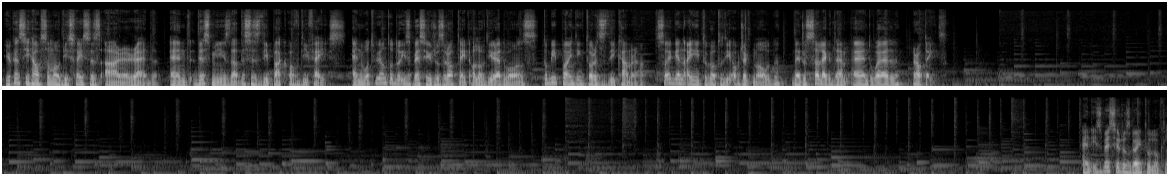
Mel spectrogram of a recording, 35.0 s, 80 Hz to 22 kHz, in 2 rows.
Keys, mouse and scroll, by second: 11.1 Tab, 11.7 r, 12.4 r, 14.7-19.2 typing, 15.1 click, 16.8 click, 20.2 r, 21.7 click, 21.8-25.6 typing, 23.3 click, 24.9 click, 25.5 click, 26.6 click, 26.8 r, 27.5 click, 27.6 r, 28.4 click, 28.4 r, 29.2 click, 29.3 r, 30.3-31.5 middle drag, 31.6 middle click, 31.9 middle click, 32.8 middle click, 34.3 middle click.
